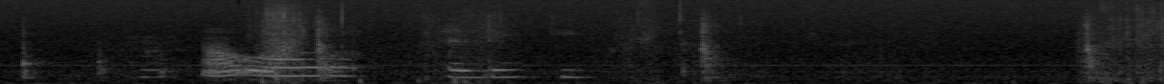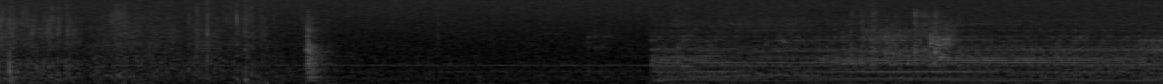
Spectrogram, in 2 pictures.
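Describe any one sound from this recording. A coffee machine's pump buzzes and hums.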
